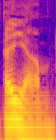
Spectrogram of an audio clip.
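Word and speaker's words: Eyam: It's now the summer of 1665, and we find ourselves in Aam, a small village nestled in the picturesque hills of Darbisha, England. Aam, you know, is pronounced just like em.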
